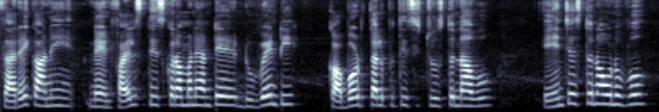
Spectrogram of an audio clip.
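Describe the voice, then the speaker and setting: A woman narrator plays a calm young boss in an audio story, speaking in a measured, gently firm way. His voice stays close to the reader's own, with no strong put-on sound. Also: on the high side, lightly acted. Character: young man Abhiram, calm boss, anxious inside.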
